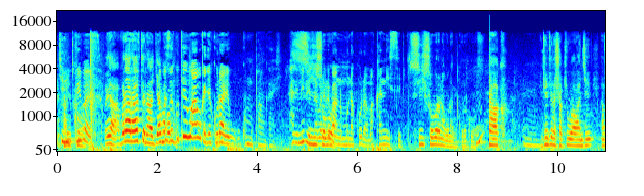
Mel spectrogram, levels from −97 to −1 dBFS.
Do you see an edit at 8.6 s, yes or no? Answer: yes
